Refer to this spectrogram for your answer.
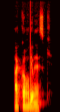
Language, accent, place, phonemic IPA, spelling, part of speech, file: French, France, Lyon, /a.kɔʁ.de.ɔ.nɛsk/, accordéonesque, adjective, LL-Q150 (fra)-accordéonesque.wav
- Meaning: accordionesque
